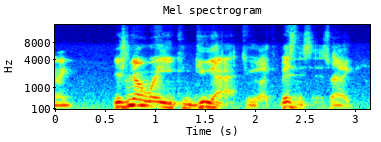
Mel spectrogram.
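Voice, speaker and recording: The man's voice sits fairly high. It sounds somewhat breathy. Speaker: startup founder. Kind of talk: casual interview chat. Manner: fast, with many fillers and restarts.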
